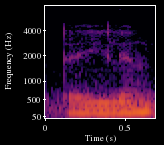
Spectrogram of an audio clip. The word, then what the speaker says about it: teilen: So again E and I combination is present here, so it becomes E and I gives rise to the sound of I, right? So TILEN, Thailand, it becomes the word pronunciation of this word becomes Thailand.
